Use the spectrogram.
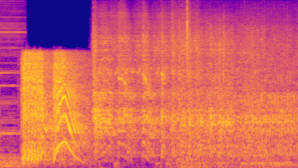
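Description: A Mitsubishi Fuso FG truck engine cranks with a rising whine after a no-start fault, catches and fires up, then settles into a rough idle, loud and close.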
